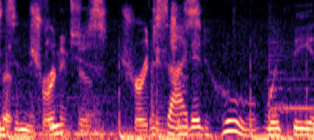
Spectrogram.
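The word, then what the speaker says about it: Schrödinger: Your Oh, that's how you pronounce actions it. in the Schrodinger's. future decided who would be inside the armor in the past. I've always pronounced it Schrodinger.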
